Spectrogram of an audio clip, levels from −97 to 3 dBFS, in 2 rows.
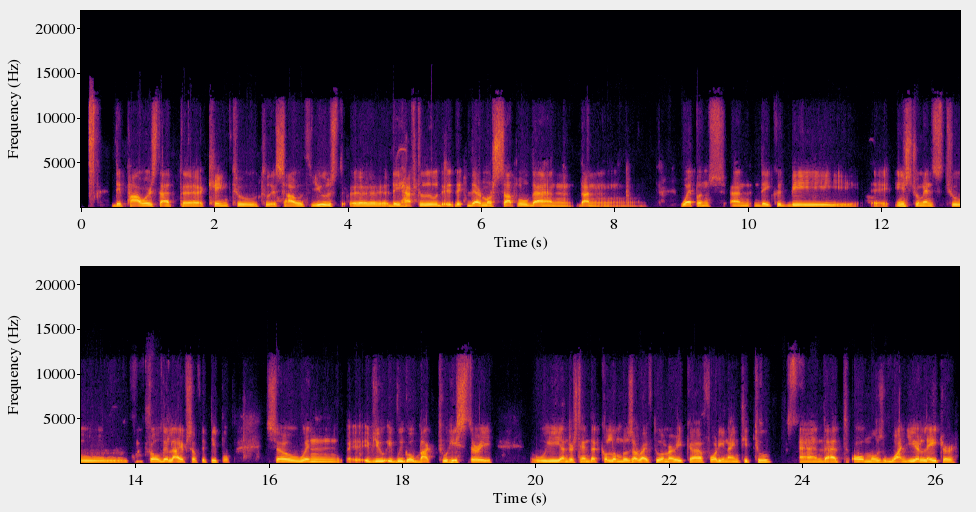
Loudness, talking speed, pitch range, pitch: -14 LUFS, 130 wpm, 110-125 Hz, 115 Hz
